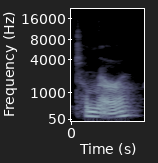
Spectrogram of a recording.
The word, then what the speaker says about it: Tamara: My name is Tamara. Rhymes with Sahara. Watching and sending good vibes from Northern Virginia. Awesome. Well, welcome, Tamara.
